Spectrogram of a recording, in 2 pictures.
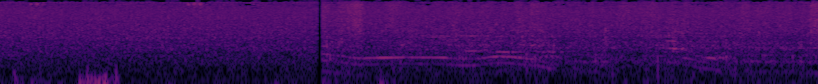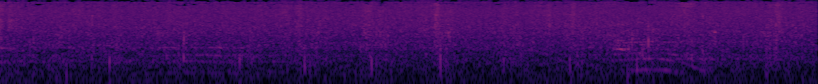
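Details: Red deer. Deep, harmonic bellows from a red deer stag waver up and down in long bouts, typical of the rutting roar. A faint rumble of wind or distant traffic sits beneath the calls.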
